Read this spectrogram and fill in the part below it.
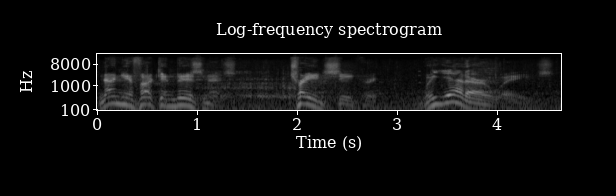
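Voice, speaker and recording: Gravelly, cantankerous dwarf blacksmith. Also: male voice, mid-range voice, wildly swooping pitch, measured pace, background noise, full character voice. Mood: surly, mocking. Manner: brusque, cantankerous, swaggering. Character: crude, gruff male dwarf blacksmith. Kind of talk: video game character acting.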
